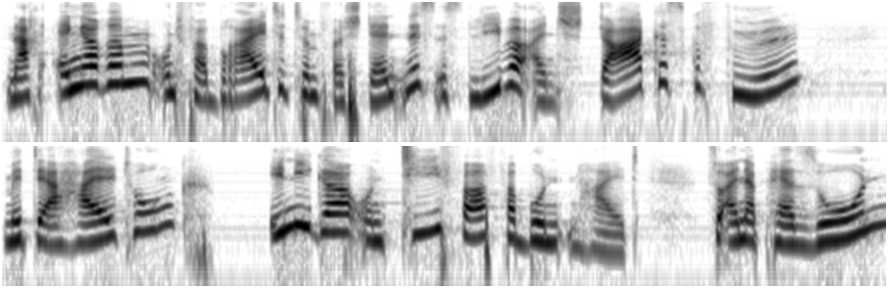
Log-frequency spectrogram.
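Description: A woman's voice: a little high, sing-song, measured pace, a bit bright. A woman preaching a sermon, earnest and emphatic, repeating phrases for stress.

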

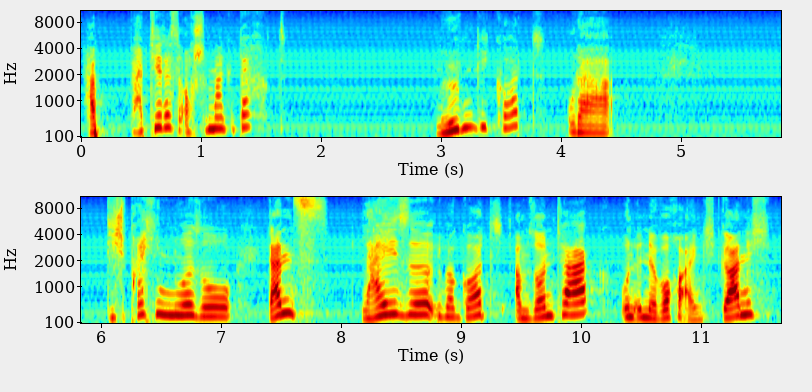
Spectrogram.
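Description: Woman giving a sermon, earnest, keeps repeating stuff for emphasis, bit high voice, faint hum behind. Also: animated, normal speed. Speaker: preacher.

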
